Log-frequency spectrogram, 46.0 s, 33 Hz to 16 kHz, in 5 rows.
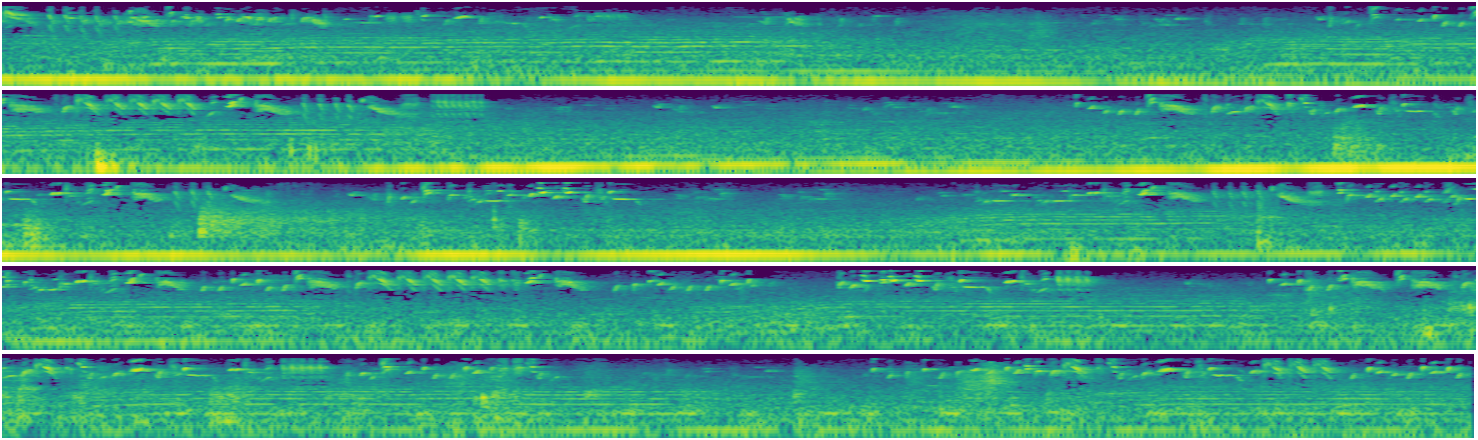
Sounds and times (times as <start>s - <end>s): Chirp, tweet: 0.0s - 46.0s.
